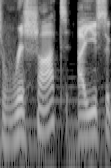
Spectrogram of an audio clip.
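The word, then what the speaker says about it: Richat: first couple I just want to say it's rot I used to call it rick hot I was mispronouncing it but let me ask you this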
